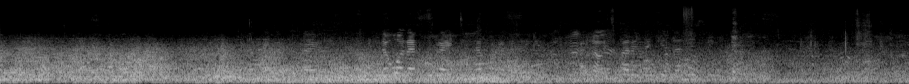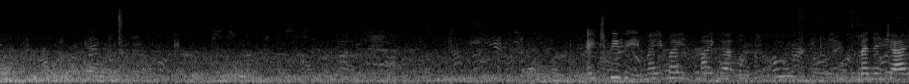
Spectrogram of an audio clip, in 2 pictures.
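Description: Young players shout to each other in the distance outdoors.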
